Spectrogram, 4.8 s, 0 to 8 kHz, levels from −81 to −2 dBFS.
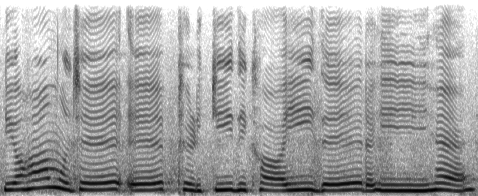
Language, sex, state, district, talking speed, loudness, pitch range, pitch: Hindi, female, Madhya Pradesh, Katni, 100 wpm, -9 LUFS, 245-275 Hz, 265 Hz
